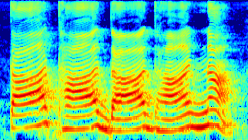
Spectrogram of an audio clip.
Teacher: दंत मतलब जैसे बोल के आप देखोगे, ता, था, दा, धा, ना। दंत से बोल रहे हैं, मतलब जीभ आपकी कहाँ पे लड़ रही है? दांतों से।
